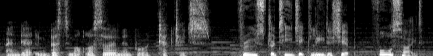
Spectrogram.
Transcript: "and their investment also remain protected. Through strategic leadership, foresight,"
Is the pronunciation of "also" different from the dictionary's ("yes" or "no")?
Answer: yes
